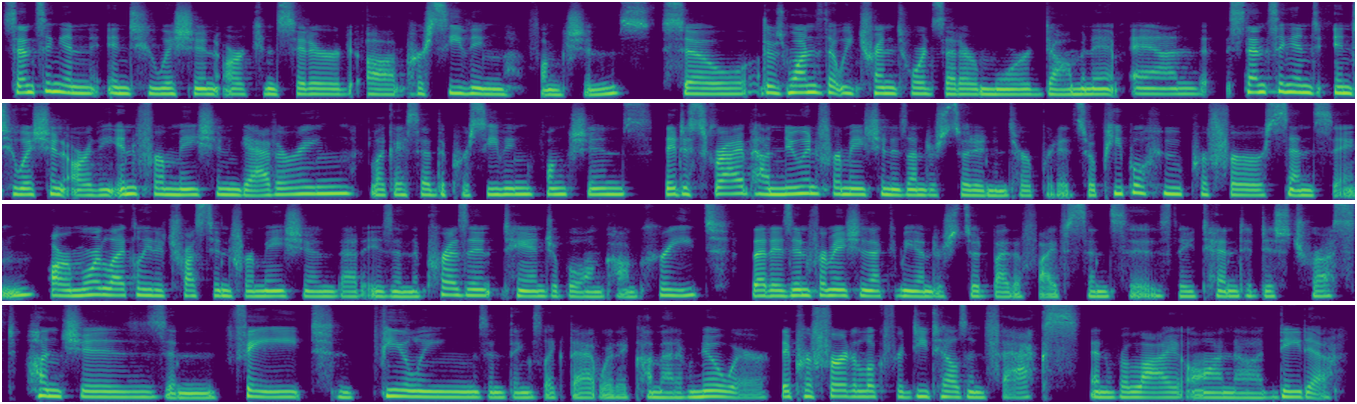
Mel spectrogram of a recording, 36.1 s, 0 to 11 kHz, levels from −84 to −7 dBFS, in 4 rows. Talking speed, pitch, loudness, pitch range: 175 wpm, 185 Hz, -26 LUFS, 175-205 Hz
